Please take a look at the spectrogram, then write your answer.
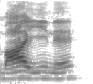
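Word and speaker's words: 买: 살매자를 중국 발음을 하려니까 매자를 풀면 마이네. 네.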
